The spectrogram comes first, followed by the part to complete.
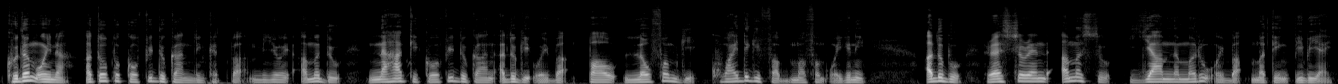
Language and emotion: Manipuri, neutral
